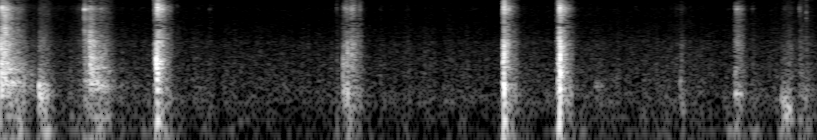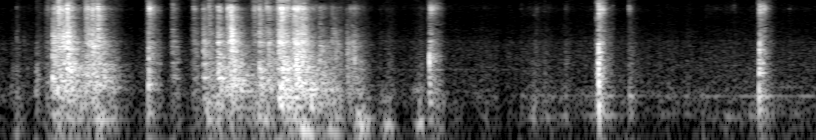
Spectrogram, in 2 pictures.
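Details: A pet squirrel named Busik, out for five minutes in the evening to drink water and eat a few nuts, sneezing again and again: short sharp broadband bursts, spaced irregularly, with a longer spell of rustling and crunching in the middle.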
